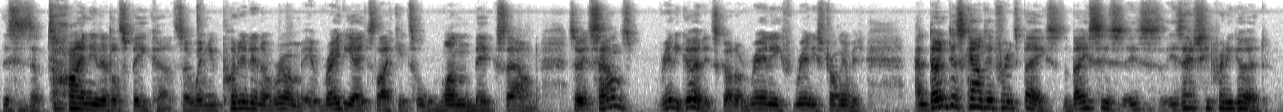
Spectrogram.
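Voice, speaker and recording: A man's voice: medium pitch, expressive, moderate pace. A man, an audio magazine editor, giving a casual spoken product review in a chatty, rambling way with playful asides.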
